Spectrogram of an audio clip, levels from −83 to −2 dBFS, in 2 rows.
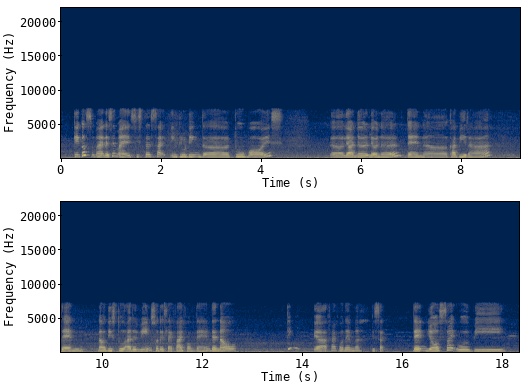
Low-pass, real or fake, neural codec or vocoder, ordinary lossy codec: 7.2 kHz; real; none; none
